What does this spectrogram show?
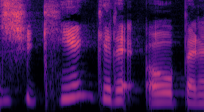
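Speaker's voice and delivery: normal talking voice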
